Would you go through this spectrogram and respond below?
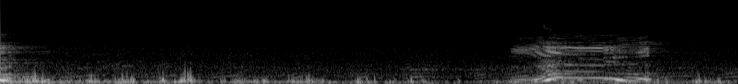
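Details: Rutting red deer stag at the Lądek Zdrój forest district in Poland: soft low grunting thuds at first, then a loud, harsh, drawn-out roar rich in overtones lasting about a second before fading back to quiet rumble.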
